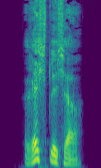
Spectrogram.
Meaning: inflection of rechtlich: 1. strong/mixed nominative masculine singular 2. strong genitive/dative feminine singular 3. strong genitive plural
- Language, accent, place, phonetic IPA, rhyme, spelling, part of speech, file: German, Germany, Berlin, [ˈʁɛçtlɪçɐ], -ɛçtlɪçɐ, rechtlicher, adjective, De-rechtlicher.ogg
